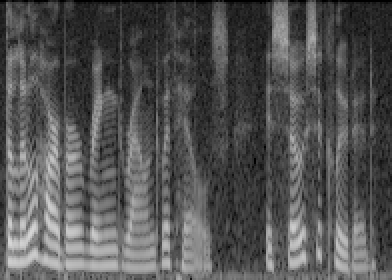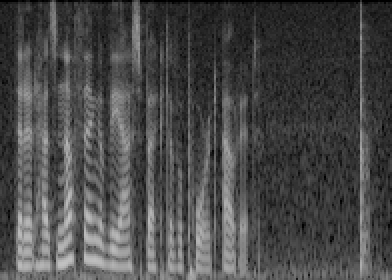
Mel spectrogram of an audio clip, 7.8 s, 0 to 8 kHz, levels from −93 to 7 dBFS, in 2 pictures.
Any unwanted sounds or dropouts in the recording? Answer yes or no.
yes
